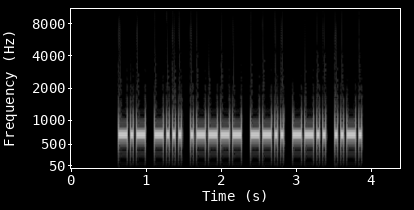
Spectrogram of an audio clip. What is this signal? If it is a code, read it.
Morse code, heard as a keyed tone, about 30 wpm, 700 Hz. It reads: KB1ZZF
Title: USA Call Signs - 6 Characters - 6x Character Spacing - 30wpm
